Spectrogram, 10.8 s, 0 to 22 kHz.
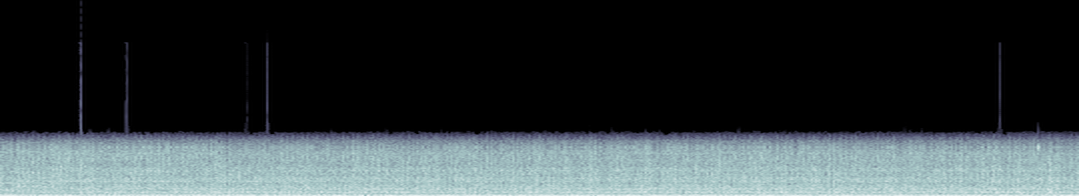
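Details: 1987 Ford Ranger 2.3L, started after sitting a while: heavy, loud idle with uneven low throb that never smooths out; rough idle, owner suspects carburetor needs rebuild or tuning.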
